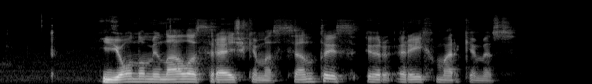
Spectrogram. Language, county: Lithuanian, Telšiai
